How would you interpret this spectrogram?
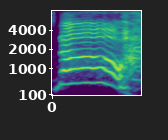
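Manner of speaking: put-on high, loud little-girl no; child's shouted no. Niece admitting she took mom's phone, high shouted no. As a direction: blurt it out like a cheeky kid.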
